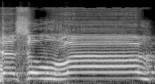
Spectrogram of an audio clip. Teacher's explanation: Lafaz Allahnya dibaca tebal tafhim karena Sebelum lafaz Allah ada baris domah. sebelum lafaz Allah baris di atas domah.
